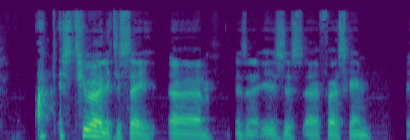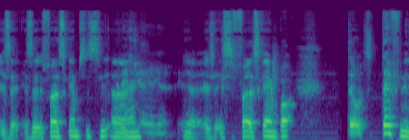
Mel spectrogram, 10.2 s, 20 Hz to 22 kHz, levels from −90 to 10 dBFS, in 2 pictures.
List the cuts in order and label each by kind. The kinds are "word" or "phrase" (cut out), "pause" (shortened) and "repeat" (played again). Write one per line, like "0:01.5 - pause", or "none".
none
